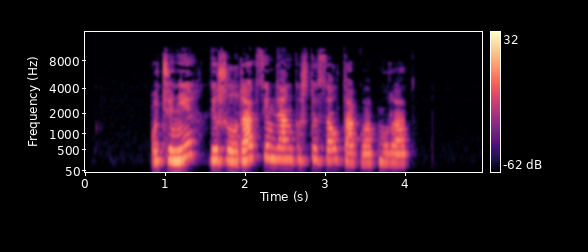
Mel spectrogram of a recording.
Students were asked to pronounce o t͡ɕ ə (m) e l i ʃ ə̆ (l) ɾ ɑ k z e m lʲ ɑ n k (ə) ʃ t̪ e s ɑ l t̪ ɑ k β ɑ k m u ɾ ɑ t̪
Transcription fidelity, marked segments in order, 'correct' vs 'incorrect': incorrect: n, correct, correct

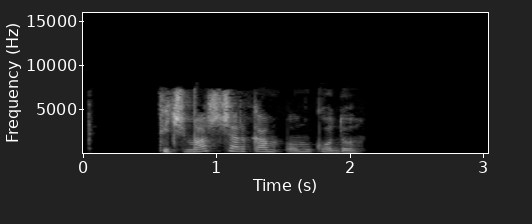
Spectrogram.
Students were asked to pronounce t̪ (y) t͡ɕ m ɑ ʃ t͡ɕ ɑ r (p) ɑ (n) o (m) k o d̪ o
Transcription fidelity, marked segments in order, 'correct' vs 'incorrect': incorrect: i, incorrect: k, incorrect: m, correct

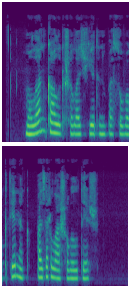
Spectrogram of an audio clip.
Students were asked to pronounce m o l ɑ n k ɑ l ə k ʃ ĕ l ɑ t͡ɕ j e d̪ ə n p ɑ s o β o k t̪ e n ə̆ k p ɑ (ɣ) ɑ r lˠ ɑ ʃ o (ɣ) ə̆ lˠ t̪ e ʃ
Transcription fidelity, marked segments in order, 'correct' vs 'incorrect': incorrect: z, correct

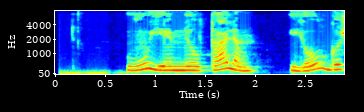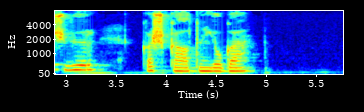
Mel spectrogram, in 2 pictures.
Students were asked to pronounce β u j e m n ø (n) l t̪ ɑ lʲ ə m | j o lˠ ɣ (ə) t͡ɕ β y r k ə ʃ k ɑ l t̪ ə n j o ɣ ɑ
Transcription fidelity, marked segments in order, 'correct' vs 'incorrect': incorrect: none, correct

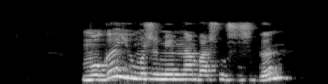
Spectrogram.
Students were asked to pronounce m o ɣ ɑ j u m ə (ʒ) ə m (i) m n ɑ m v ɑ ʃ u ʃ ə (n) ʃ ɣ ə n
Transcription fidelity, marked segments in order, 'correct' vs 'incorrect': correct, incorrect: e, incorrect: none

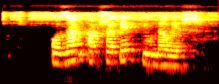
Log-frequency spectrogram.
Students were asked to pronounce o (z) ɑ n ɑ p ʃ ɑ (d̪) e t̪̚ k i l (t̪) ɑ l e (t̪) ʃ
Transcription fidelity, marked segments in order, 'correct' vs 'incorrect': correct, incorrect: t̪, incorrect: d̪, incorrect: none

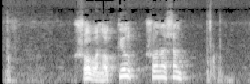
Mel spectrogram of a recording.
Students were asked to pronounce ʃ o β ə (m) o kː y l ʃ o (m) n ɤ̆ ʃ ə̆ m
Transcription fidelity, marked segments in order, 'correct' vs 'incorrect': incorrect: n, incorrect: none

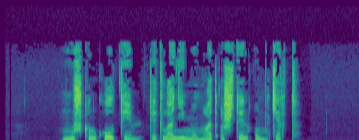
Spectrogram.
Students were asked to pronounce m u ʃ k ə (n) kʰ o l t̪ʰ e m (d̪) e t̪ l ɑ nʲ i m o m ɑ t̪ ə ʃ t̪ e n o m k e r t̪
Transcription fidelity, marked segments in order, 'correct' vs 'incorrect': correct, incorrect: t̪

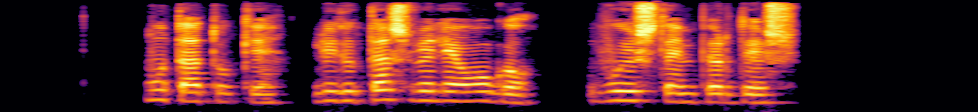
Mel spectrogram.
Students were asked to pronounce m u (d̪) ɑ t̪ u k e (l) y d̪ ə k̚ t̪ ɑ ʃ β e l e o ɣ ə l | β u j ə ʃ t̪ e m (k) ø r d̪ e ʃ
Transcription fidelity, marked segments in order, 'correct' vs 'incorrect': incorrect: t̪, correct, incorrect: p

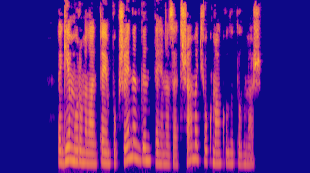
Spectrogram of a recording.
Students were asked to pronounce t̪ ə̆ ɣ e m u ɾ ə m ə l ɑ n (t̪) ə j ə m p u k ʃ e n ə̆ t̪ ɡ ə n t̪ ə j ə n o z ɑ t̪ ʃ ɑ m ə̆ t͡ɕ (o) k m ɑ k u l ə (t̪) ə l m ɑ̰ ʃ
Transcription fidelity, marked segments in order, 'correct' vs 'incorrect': correct, correct, correct

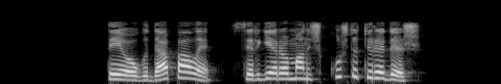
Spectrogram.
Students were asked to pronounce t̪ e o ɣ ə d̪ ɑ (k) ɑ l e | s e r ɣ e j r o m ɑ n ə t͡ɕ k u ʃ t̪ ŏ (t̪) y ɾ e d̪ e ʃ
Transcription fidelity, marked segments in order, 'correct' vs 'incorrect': incorrect: p, correct

